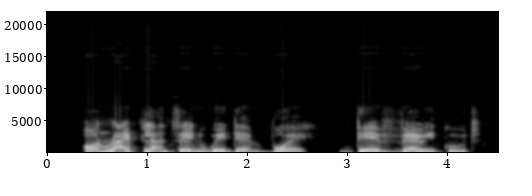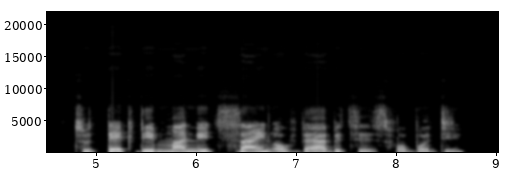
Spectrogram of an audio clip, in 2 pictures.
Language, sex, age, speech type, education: Nigerian Pidgin, female, 15-29, spontaneous, tertiary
